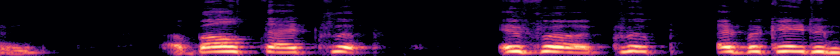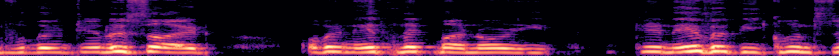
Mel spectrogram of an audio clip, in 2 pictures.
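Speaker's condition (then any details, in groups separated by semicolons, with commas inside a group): Quadriplegic cerebral palsy, severe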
